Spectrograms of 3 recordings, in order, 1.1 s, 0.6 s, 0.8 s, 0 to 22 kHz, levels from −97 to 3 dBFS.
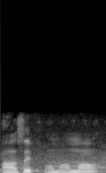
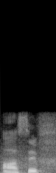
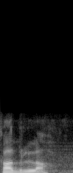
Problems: constant background noise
